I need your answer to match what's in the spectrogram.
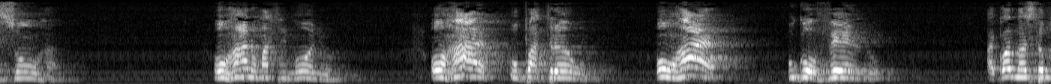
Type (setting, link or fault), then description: setting, large echoing room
